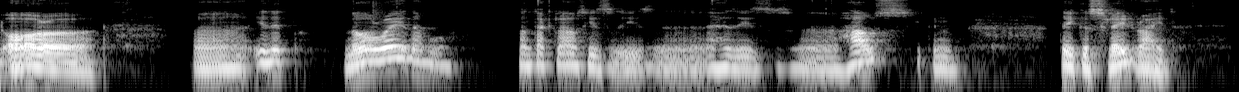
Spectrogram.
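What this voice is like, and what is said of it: Non-native accent. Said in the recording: “Excuse my accent.”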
